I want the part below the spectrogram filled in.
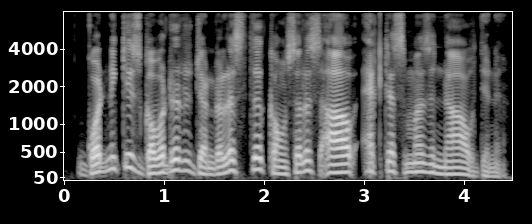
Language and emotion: Kashmiri, neutral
